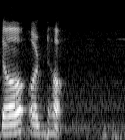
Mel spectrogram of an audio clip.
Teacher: उच्चिप्त व्यंजन के उच्चारण में जीभ ऊपर उठकर पहले मूर्धा को स्पर्श करती है, फिर तुरंत झटके से नीचे गिरती है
